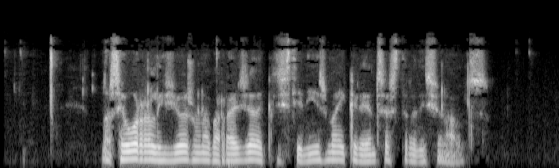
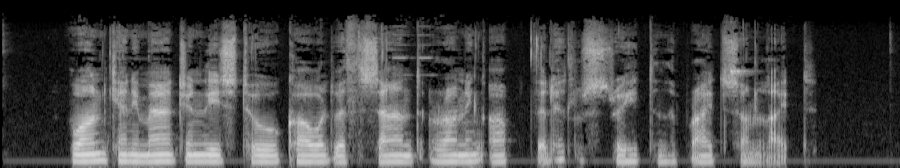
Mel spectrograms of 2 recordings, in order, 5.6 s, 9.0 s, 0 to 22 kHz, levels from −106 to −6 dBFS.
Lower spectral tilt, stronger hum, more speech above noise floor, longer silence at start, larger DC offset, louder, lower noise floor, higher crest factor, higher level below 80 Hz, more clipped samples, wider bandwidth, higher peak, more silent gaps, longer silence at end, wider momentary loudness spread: about the same, -3.5 dB/octave vs -4 dB/octave; neither; about the same, 45 dB vs 44 dB; second, 0.5 s vs 0.7 s; neither; first, -23 LUFS vs -28 LUFS; second, -68 dBFS vs -72 dBFS; about the same, 24 dB vs 20 dB; about the same, -62 dBFS vs -64 dBFS; neither; second, 10.5 kHz vs 15 kHz; first, -2 dBFS vs -8 dBFS; neither; second, 0.7 s vs 0.9 s; about the same, 9 LU vs 10 LU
